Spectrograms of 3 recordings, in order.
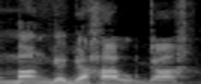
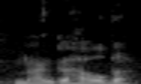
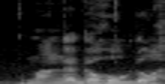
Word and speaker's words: Monongahela: Allegheny and the Monongahela. Mangahalda? Monongahela.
